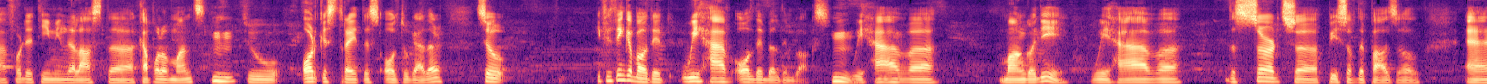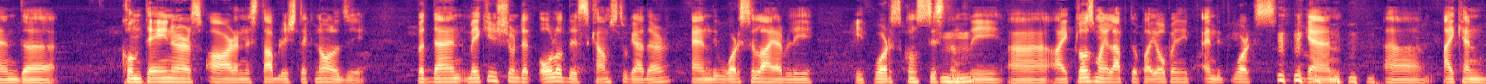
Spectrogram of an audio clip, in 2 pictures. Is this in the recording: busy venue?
yes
